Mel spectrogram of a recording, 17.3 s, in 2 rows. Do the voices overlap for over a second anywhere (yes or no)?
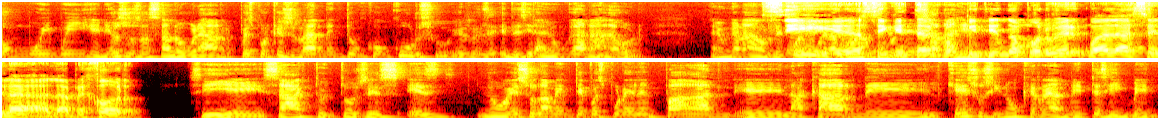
yes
